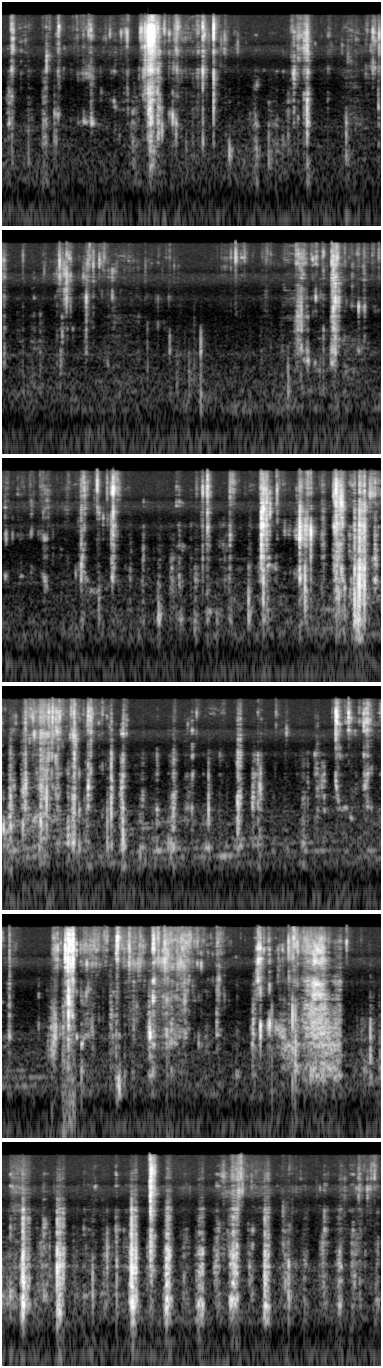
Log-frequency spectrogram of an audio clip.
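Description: Close-miked chewing of fried chicken in spicy gravy and rice, eaten by hand, with many irregular sharp mouth clicks and smacks. The chewing grows louder and busier about halfway through and again about three quarters of the way in.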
